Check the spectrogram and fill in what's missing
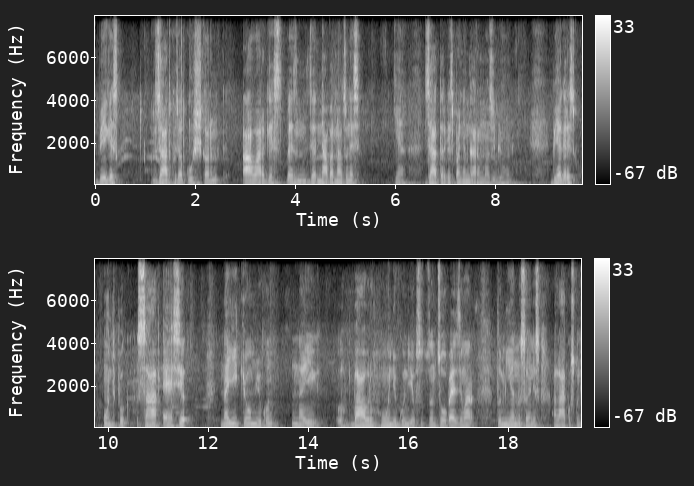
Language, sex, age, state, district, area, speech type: Kashmiri, male, 18-30, Jammu and Kashmir, Kulgam, rural, spontaneous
